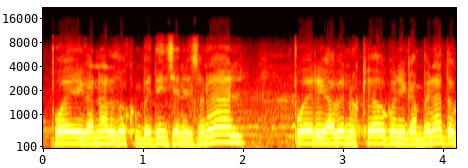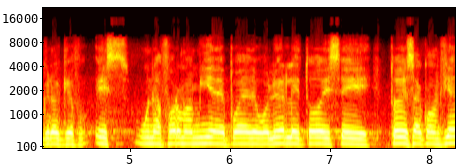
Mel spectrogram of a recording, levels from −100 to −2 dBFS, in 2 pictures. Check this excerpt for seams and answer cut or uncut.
uncut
